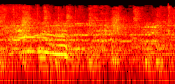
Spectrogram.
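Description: Shop background music playing steadily, with a drawn-out sliding tone that rises and falls about half a second in.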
